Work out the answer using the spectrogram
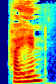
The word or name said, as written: herhen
